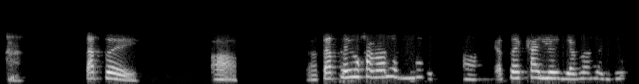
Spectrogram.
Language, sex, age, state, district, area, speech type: Assamese, female, 60+, Assam, Nalbari, rural, conversation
